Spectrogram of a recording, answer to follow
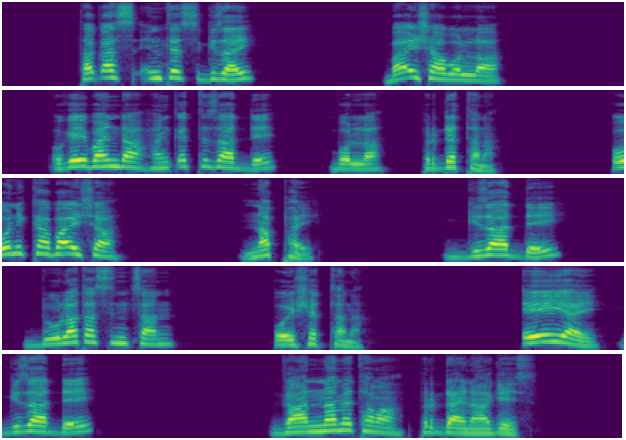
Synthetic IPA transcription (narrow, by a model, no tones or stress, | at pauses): t̪ɐkʼɐsɪnt̪ːɛsɡɪzɐj | bɐɪʃaːbɔlːɐ | ʔɔɡɛjbɐjnd̪ɐɦɐŋkʼːɛt̪ːɪzaːd̪ːɛ | bɔlːɐ | pɪɾd̪ɛt̪ːɐnɐ̰ | ʔo̞ːnɪkːɐbɐɪʃɐ | nɐpʰːɐj | ɡɪzaːd̪ːɛj | d̪uːlɐt̪ɐsɪnt͡sːɐn | ɔjʃɛt̪ːɐnɐ̰ | ʔeːjɐjɡɪzaːd̪ːɛj | ɡaːnːɐmɛt̪ɐmɐpɪɾd̪ɐjnaːɡe̞ːs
